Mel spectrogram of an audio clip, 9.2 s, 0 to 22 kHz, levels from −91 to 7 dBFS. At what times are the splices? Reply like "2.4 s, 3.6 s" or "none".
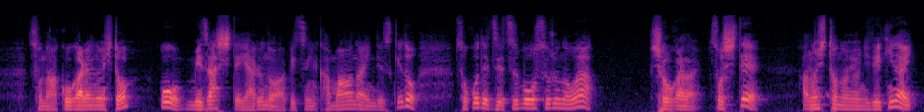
7.1 s

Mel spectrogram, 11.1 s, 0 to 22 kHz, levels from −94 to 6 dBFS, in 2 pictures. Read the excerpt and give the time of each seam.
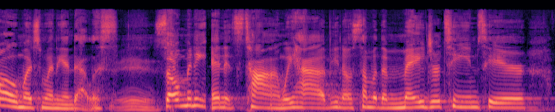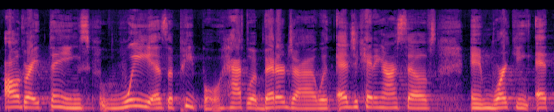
2.0 s, 5.8 s, 6.5 s, 8.0 s

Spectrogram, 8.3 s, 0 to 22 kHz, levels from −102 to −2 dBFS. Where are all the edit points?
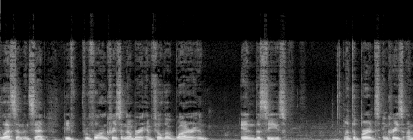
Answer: none

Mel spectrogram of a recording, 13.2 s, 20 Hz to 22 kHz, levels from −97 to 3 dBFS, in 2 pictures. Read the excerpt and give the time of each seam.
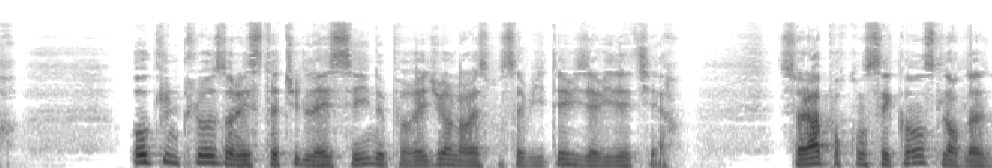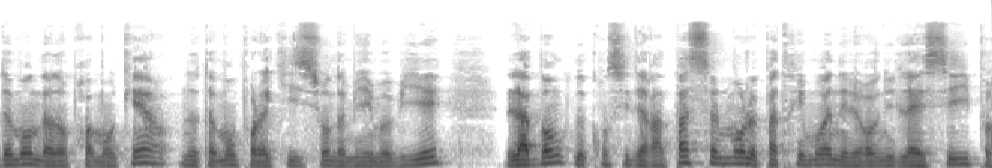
none

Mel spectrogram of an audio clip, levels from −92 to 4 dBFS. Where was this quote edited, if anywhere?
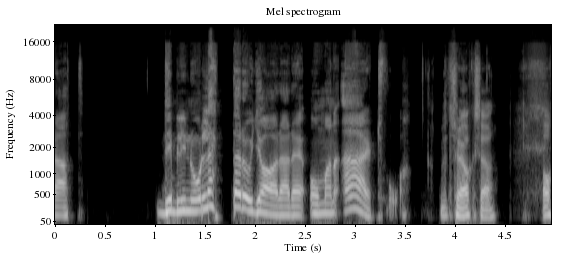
none

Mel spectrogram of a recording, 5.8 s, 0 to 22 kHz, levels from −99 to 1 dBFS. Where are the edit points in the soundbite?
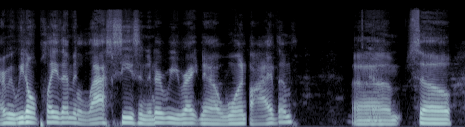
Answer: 1.0 s, 1.4 s, 1.9 s, 3.0 s, 3.4 s

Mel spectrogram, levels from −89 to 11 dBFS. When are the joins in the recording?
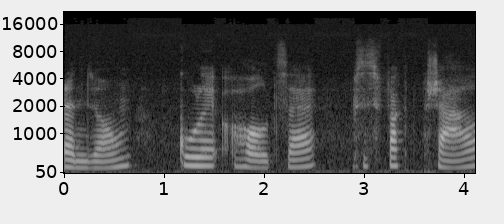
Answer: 2.9 s

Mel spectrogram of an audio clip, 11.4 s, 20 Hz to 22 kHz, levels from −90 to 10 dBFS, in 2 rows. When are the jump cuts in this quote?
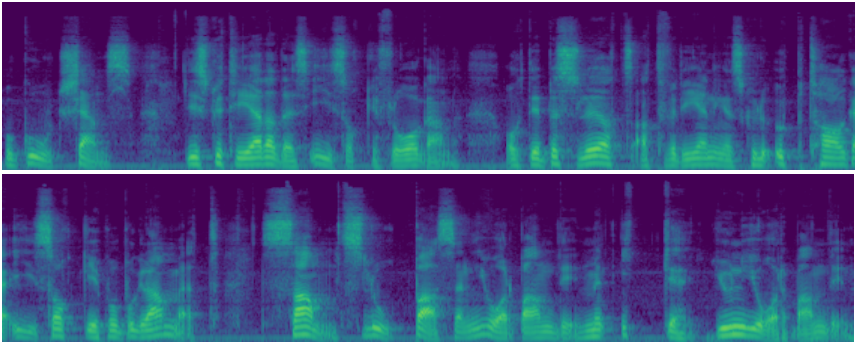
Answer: none

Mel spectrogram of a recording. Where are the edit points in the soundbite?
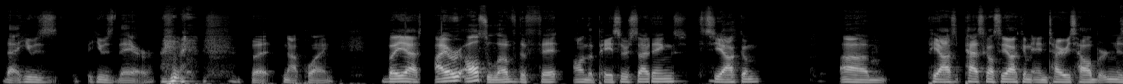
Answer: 2.8 s, 4.2 s, 4.9 s, 6.5 s, 7.0 s, 10.3 s

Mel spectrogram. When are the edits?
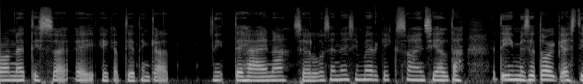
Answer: none

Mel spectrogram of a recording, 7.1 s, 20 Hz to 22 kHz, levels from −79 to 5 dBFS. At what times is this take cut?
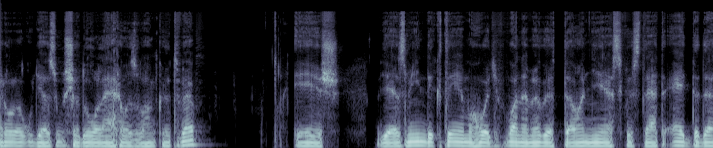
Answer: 3.7 s

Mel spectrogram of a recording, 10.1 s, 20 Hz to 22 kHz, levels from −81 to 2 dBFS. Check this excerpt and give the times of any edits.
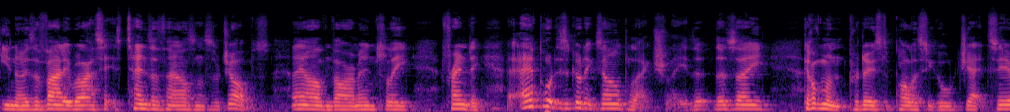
2.9 s, 3.2 s, 8.0 s

